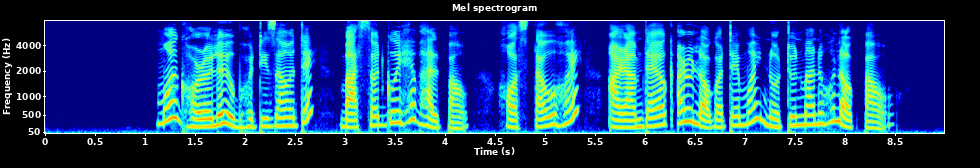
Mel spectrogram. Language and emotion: Assamese, happy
